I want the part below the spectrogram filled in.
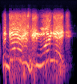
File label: voice message gunlayer wounded, crew tanks portuguese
